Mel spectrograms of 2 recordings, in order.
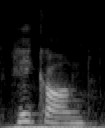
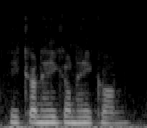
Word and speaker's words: Hakon: And that is indeed how you pronounce that. Hakon. Hakon.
